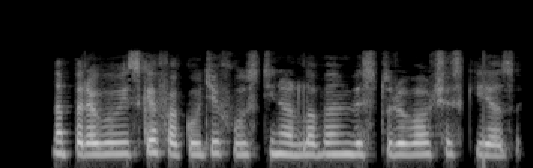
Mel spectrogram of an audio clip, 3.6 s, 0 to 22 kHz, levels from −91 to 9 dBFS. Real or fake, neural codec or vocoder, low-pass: real; none; 7.2 kHz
